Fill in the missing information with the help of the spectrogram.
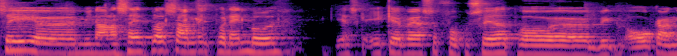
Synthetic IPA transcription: se̝̰ːminɑnɐsæn̰b̥leðˠsɑ̈mnle̝ŋ̰d̥pʰɒ̽e̝nænn̩mɔ̽ːð̞ˠ | jɑ̈ɪsɡ̥æe̝ɡ̥əʋæːɐsɒ̽fo̝kʰuse̝̰ːɐð̞ˠpʰɒ̽ʋelɡ̥̩ɒʊɐɡ̥ɑ̈ŋ

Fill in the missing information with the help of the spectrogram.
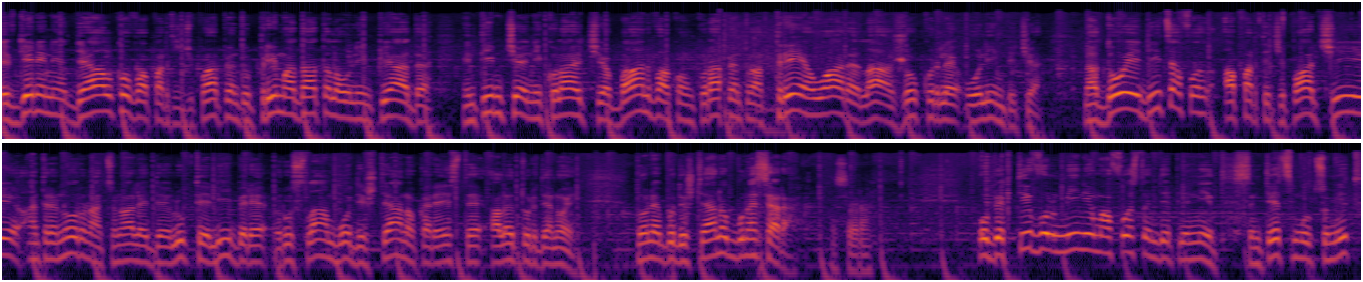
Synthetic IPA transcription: e̞vɡʲe̞nʲned̪ealko̞vapart̪it͡ʃipapent̪ɾupɾimad̪at̪əlao̞limpiad̪əɨnt̪imp̚t͡ʃe̞niko̞lajt͡ʃebanvako̞ŋkuɾape̞nt̪ɾuat̪ɾe̞jaoaɾəlaʒo̞kuɾile̞ʔo̞limpit͡ʃe̞̰ | lad̪o̞wəe̞d̪it̪siafoapart̪it͡ʃipat̪ʃiant̪ɾe̞no̞ɾunat̪sio̞naled̪e̞lup̚t̪e̞libe̞ɾe̞ruslanbod̪ɨʃt̪eanukaɾe̞je̞st̪eʔalət̪urd̪e̞no̞̰j | d̪omnlebud̪iʃt̪ianubunəseaɾa̰ | o̞bje̞k̚t̪ivulminimafo̞st̪ɨnd̪e̞plinit̪sunt̪e̞t̪sʲmult̪sumit̪

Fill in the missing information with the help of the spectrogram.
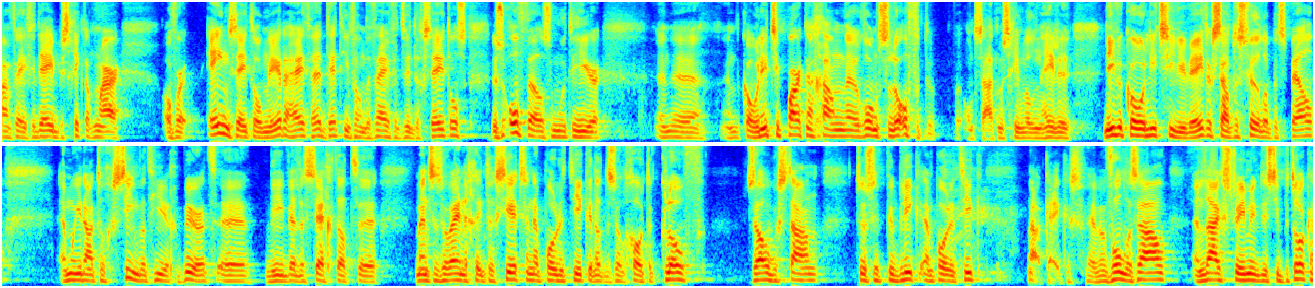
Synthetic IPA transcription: anvevedejbəsχɪknɔχmaːɹ | ʔowvəɹejnzejtəlˠmɪːɹdəɹɦɛjtɦɛdɛɹtinvɑndəvɛjvntʋɪntəχsejtəlˠsdɵsɔfʋɛlˠzəmutənɦiːɹ | ənənkowalitsipɑɹtnəɹχaːnrɔnsələnɔf | ɔ̰ntsta̰ːtmɪsχinʋɛlˠənɦejləniʋəkowalitsiʋiʋejtəɹstaːtdəspɪlˠɔpətspɛlˠʔɛnmujənawtɔχsinʋɑtɦiːɹχəbøːɹtʋiʋɛlɪsɛχt̚dɑtmɛnsənzowʋɛjnəχəɪntərəsɪːɹtsɛjnapolitikɛndɑtdɪsonχrowtəklowf | z̥awbəstaːntɵsənpyblikɛnpowlitik | na̰wkɛ̰jkəsʋəɦɛbənənvɔlˠəzaːlˠənlɑjfstrimɪŋdɵsdibətrɔkə

